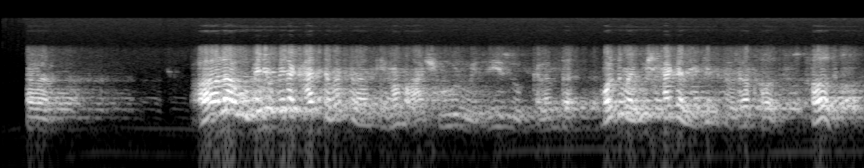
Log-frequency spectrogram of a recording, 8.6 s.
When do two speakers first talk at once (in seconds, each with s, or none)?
none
